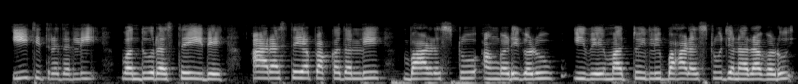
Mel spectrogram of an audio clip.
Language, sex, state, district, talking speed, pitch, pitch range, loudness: Kannada, female, Karnataka, Bidar, 115 wpm, 265 Hz, 255-280 Hz, -16 LUFS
